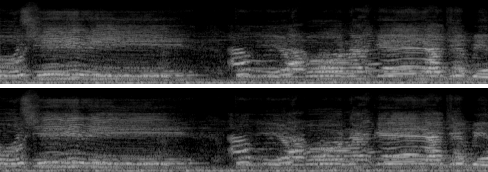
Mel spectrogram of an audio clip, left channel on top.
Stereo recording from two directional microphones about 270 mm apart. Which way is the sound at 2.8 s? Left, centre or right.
Centre.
